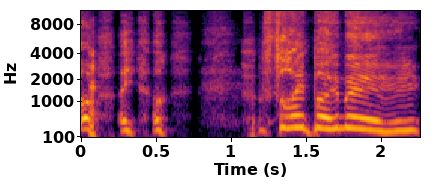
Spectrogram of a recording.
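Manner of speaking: very high, drawn-out sitcom voice. Showing that two impressions sound alike: Ross from Friends impression. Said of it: "when he goes like".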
